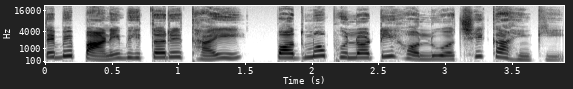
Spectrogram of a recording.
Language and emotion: Odia, neutral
